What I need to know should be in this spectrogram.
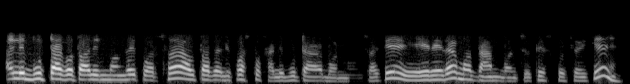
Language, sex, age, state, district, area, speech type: Nepali, female, 45-60, West Bengal, Kalimpong, rural, conversation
